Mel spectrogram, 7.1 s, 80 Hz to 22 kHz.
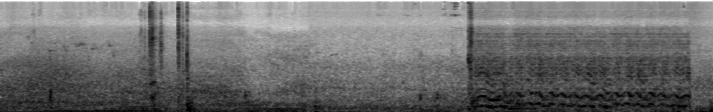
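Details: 1977 Lincoln Mark V abandoned project: steady starter cranking with an even chug that never fires, fuel feed diverted into a bucket; no-start from missing ignition spark, which later reappeared during cranking.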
